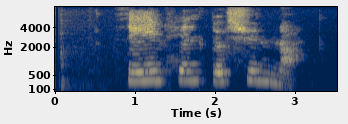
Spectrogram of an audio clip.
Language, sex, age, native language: Icelandic, female, 7, Icelandic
